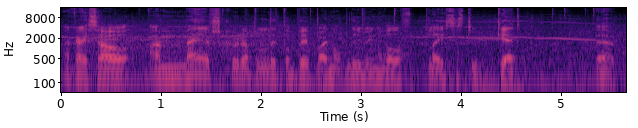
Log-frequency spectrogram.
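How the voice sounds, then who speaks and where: Speaking at a moderate pace in a steady, mid-range voice, this Dutch-accented streamer from the Netherlands talks casually to his audience and muses aloud during a building game livestream. The background is noisy.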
